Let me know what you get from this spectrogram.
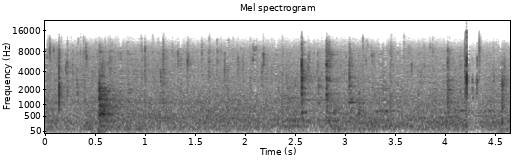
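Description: Samosas shallow-frying in oil in a pan on low heat, with a steady bubbling sizzle and scattered sharp crackles.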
